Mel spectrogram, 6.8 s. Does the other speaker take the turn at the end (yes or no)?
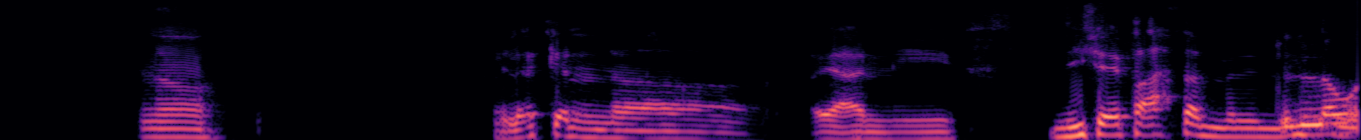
yes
